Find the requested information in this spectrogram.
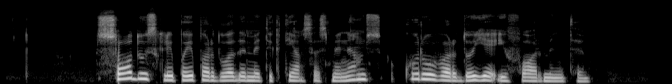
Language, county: Lithuanian, Kaunas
